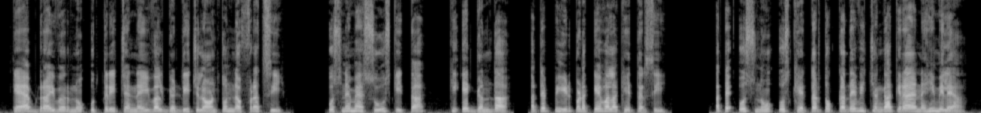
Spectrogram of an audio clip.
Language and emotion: Punjabi, disgusted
